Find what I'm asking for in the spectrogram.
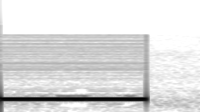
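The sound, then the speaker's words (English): A telephone dial tone sounds while a call is placed, one steady, unbroken hum that holds level for about a second and a half before cutting off abruptly into near silence. “We dialing Bianca. Hopefully she answers.”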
